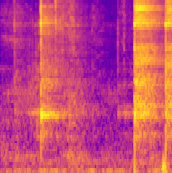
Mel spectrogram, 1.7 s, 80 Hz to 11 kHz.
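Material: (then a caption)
Steel. A steel loading rod is shaken and bounced inside the barrel of a .45 XML muzzleloader rifle, checking that the barrel is empty before loading. Three sharp metallic clinks ring out bright and high-pitched as the rod strikes the breech. The clean bounce shows the barrel is empty.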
